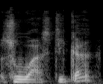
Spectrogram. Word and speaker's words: suástica: hecho la palabra suástica proviene de cuatro fonemas sánscritos SV luego V a s t i latina t y latina k de kiloa pronunciándose suástica y cuyo significado es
